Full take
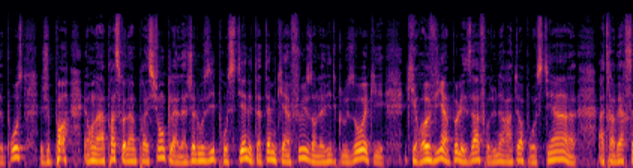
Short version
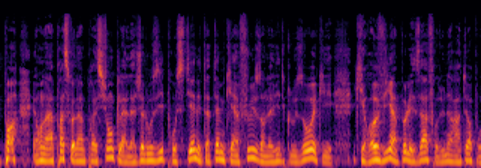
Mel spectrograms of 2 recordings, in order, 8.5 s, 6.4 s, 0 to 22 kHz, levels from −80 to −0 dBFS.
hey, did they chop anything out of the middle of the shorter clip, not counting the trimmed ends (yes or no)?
no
